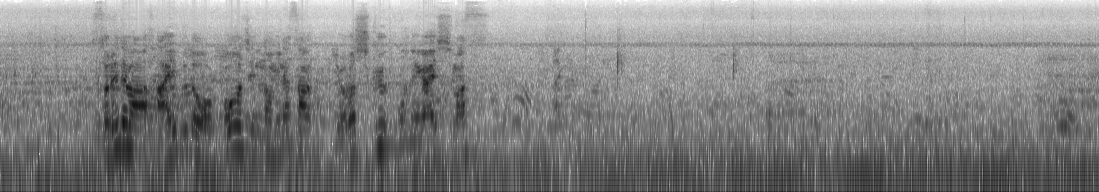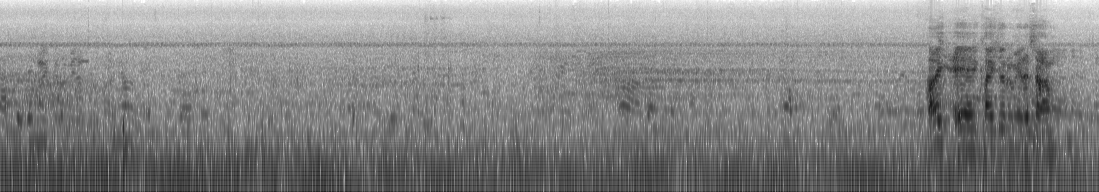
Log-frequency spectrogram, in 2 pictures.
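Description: A group of young men shout a chant together loudly outdoors.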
